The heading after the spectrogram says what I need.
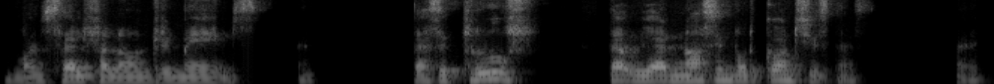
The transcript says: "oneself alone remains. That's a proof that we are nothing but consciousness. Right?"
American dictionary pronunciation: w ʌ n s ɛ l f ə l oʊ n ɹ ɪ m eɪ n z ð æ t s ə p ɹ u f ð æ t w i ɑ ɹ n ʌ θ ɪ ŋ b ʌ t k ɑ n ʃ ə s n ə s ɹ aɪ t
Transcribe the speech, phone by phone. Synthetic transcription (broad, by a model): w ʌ n s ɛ l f ə l oʊ n ɹ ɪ m eɪ n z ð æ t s ə p ɹ u f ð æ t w i ɑ ɹ n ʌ s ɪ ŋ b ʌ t k ɑ n ʃ ə s n ə s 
